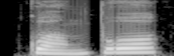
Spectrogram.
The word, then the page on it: 广播: guǎng bō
